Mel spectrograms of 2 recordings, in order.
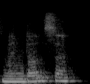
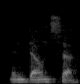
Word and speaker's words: Mendonca: guest is Miguel menot Mena how do you pronounce that Miguel it's mendonsa mendonsa okay Miguel mandans is an Angelo aoran writer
